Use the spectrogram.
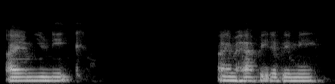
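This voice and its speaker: A woman leading a guided meditation in a slow, soothing style, with measured, unhurried phrases and pauses. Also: lowish voice, completely flat delivery, slightly rough, highs cut off.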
